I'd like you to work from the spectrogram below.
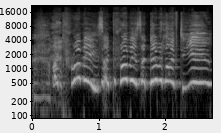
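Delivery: put-on little wooden-boy puppet voice, very high, very loud. Joking in a role after being called a little wooden boy: acting as Pinocchio. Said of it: "little Pinocchio with a wooden nose".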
